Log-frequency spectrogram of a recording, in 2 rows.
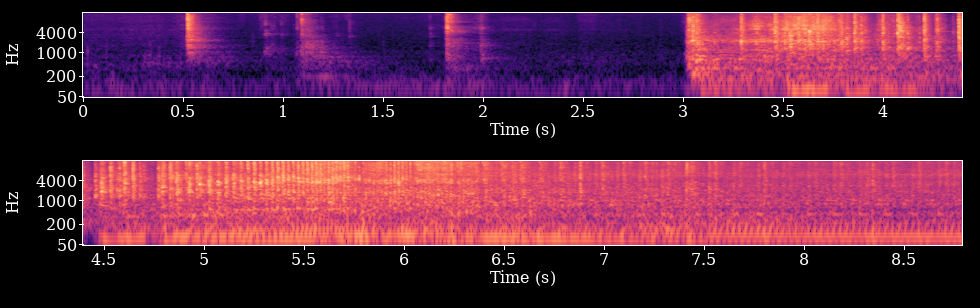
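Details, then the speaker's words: Restored Lincoln SA-200 Redface Pipeliner welder engine: a few clicks, then it fires at once and settles into a steady, even idle without misfires or knocks; runs healthy. "you can hear, this thing definitely will run, and it will certainly lay down the metal."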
